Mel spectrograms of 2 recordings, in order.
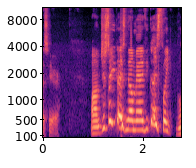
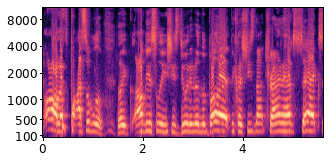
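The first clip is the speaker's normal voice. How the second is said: mock crowd realization; 8 semitones higher, 8 dB louder than usual. Everybody's reaction, mock realization.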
